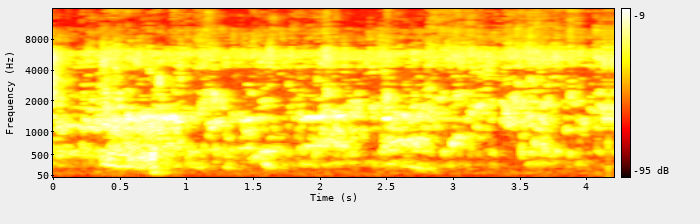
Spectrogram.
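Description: Chicken pieces bubbling and sizzling in a sweet soy sauce braise in a wok, an irregular wet crackle.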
